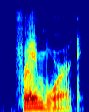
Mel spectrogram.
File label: "framework", American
